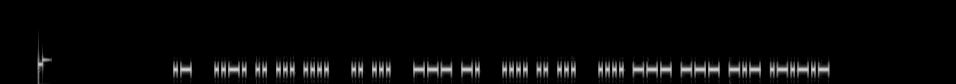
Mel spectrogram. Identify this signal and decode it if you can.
Morse code, heard as a keyed tone, about 36 wpm, 700 Hz. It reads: A FISH IS ON HIS HOOK.
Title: Sentences from Top 1600 Words 35wpm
